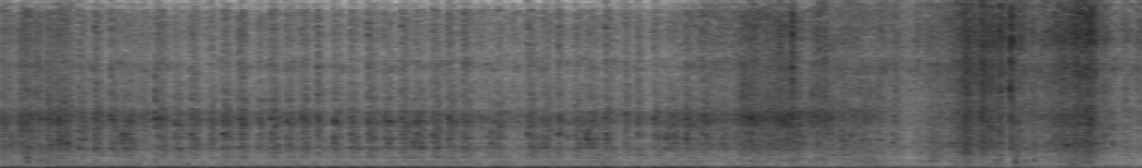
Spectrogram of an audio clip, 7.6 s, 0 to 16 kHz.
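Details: 1984 Dodge Mini Ram carbureted van, parked about 25 years, cold start in freezing Minnesota: uneven, loping idle stumbling about three times a second, running like roughly 3.5 cylinders; rough idle, suspected misfire.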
